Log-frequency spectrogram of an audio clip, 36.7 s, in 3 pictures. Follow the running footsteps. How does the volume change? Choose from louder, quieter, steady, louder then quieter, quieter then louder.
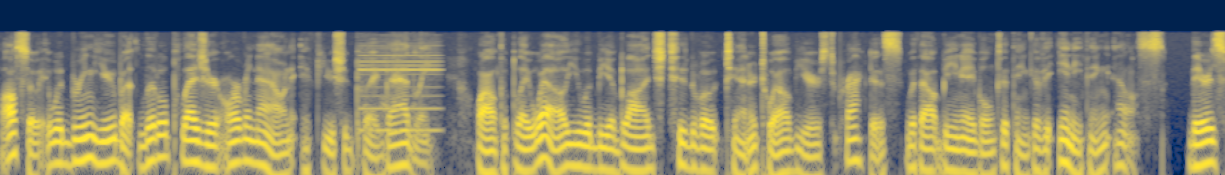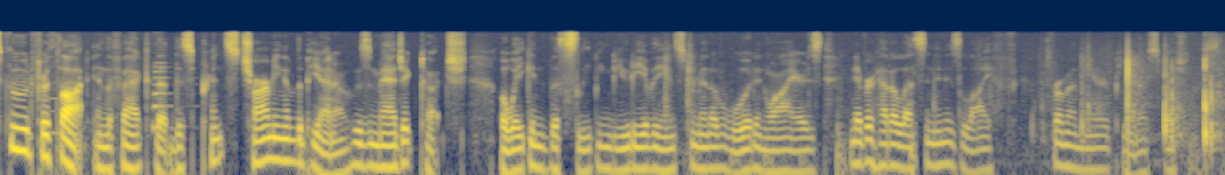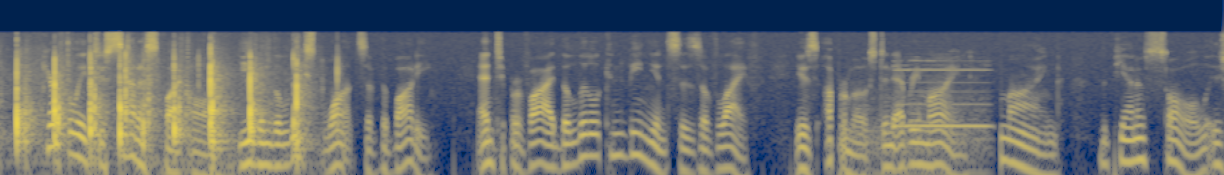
louder.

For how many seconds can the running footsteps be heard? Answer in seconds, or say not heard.
9 s.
